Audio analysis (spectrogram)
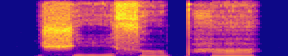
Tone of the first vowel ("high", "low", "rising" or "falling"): low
